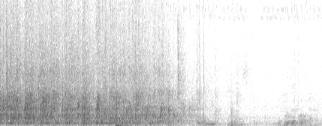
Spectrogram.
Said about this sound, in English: Okay. Thank you very much. Everyone clap. Very good.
